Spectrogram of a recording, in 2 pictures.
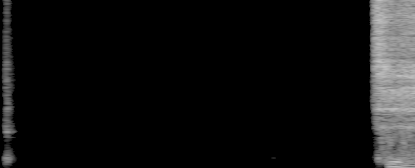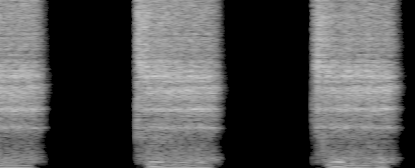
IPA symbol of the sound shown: ʑ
